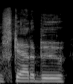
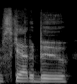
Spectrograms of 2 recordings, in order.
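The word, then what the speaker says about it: Skattebo: Um if you didn't see, uh Cam Scataboo, I don't know why you pronounce his name Scataboo. Uh there's not two O's. It should be Scatabo, but whatever.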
